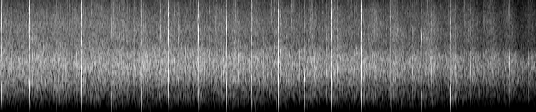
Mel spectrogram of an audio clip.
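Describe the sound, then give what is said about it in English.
An audience applauds steadily for several seconds, a dense wash of clapping with sharper, evenly spaced claps standing out on top, fairly close and without any talking. “You got to give this round of applause.”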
